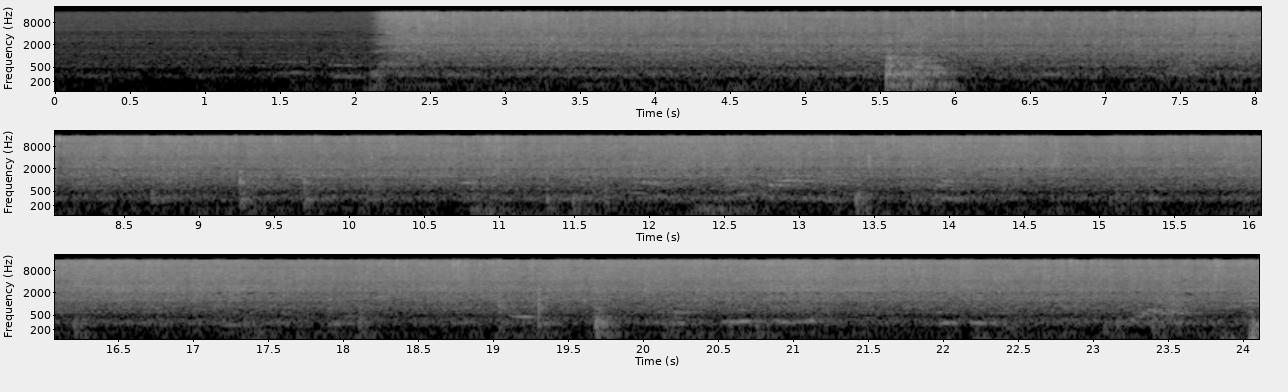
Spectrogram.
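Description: Chicken breast strips sizzling in oil in a non-stick frying pan while a wooden spatula stirs them. The sizzle starts suddenly about two seconds in, with a knock a few seconds later and small scrapes and ticks from the stirring.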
